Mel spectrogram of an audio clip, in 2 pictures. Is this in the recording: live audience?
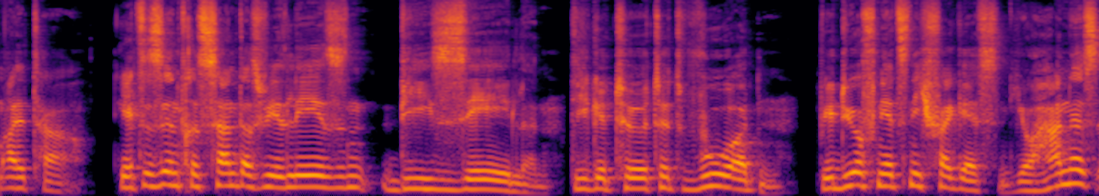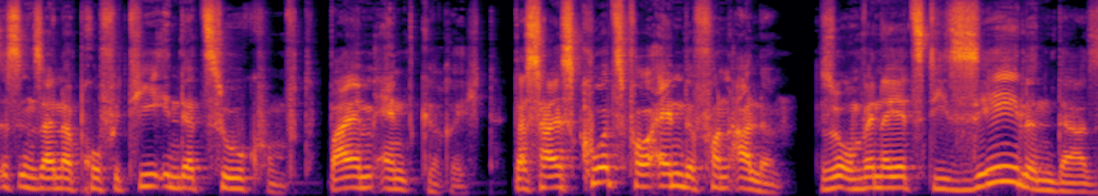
no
